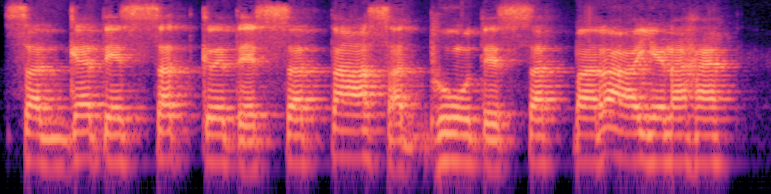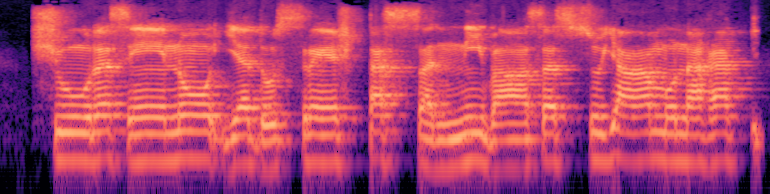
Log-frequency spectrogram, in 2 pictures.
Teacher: Shura Seno Yadu Sreshtaha, put a is Yadusreshtas Sannivasaha, again is Sannivasas Suyamunaha. So all those visargas which are coming there will have the S sound there.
